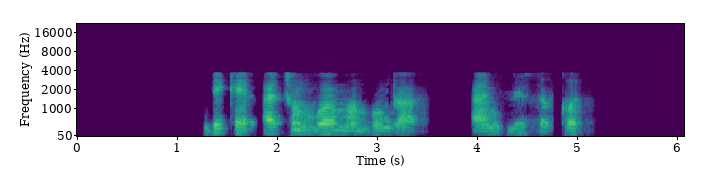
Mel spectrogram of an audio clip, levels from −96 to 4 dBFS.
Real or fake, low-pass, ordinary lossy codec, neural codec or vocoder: fake; 3.6 kHz; AAC, 16 kbps; codec, 44.1 kHz, 1.7 kbps, Pupu-Codec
